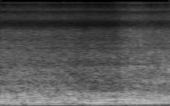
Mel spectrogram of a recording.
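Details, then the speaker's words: Barako motorcycle engine running before refresh: loud, rough mechanical clatter steady under the exhaust note, whole bike seeming to shake. Mechanic traced it partly to a worn gear on that side of the engine; replacing the gear should restore normal sound. Earlier shop blamed the crankshaft. "Yan isa to sa cause ng ingay niya. Itong na to, itong gear na to. So pagka ito ay napalitan ng bago, babalik sa dati yung kanyang tunog."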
